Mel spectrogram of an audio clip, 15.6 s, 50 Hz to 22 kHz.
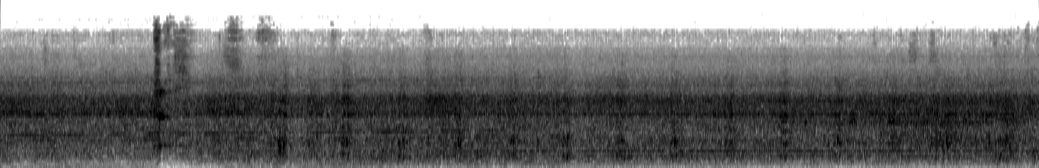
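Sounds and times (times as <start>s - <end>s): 
aluminum-bodied commuter train wheels and running noise rumbling: 0.0s - 15.5s
knocks and clatters from the rails: 0.0s - 15.5s.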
